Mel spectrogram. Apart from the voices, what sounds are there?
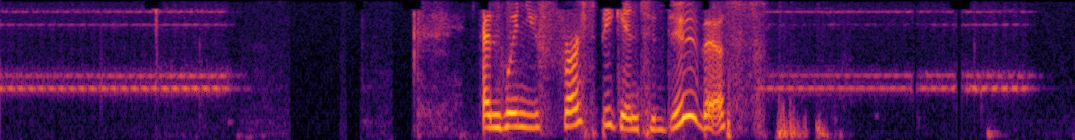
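telephone ringing loudly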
